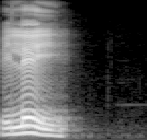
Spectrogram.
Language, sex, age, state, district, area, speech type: Odia, male, 18-30, Odisha, Cuttack, urban, read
